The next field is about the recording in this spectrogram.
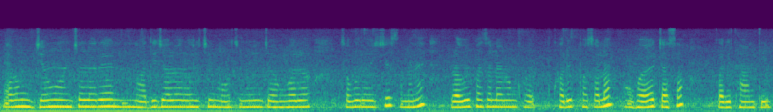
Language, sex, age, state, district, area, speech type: Odia, female, 30-45, Odisha, Subarnapur, urban, spontaneous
